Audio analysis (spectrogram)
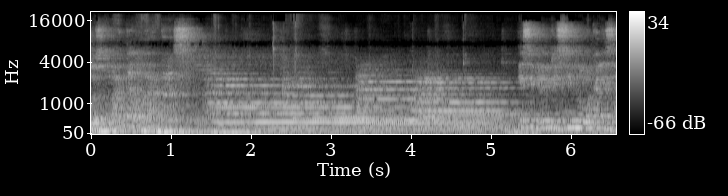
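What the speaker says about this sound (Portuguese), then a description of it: "Parada obrigatória em Londres, o famoso Big Ben, encanta qualquer pessoa por sua beleza, sua história e suas badaladas." Big Ben, the great bell inside the Elizabeth Tower in London, rings out in loud, resonant chimes that ring on and overlap, with further strikes following as the tones decay.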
